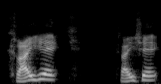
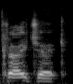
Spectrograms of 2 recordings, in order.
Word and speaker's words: Krajicek: Richard Krajicek, was it? Richard Krajicek. That's how everyone called it at the time, Richard Krajicek.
